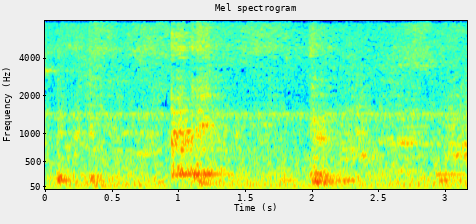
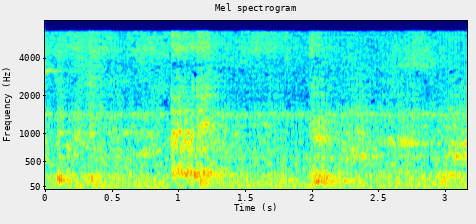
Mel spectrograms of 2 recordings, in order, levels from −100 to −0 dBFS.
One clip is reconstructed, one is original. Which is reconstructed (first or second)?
second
